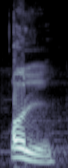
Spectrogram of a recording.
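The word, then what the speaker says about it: قُلْ: কুল ইয়া আইয়ুহাল Kafirun calf লাম পেশ কুল এটা কিন্তু বড় কাফ এটা কুল একটু চাপ দিয়ে যেন কলকলার মত ধাক্কা দিয়ে উচ্চারণ করতে হয় ঠিক আছে এটা কুল না মানে মধ্যখান পেঁচানো কাফ দিয়ে না এটা মাথায় রাখবেন না হয় অর্থ পরিবর্তন হয়ে যাবে প্রিয় দর্শক ইয়া এই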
